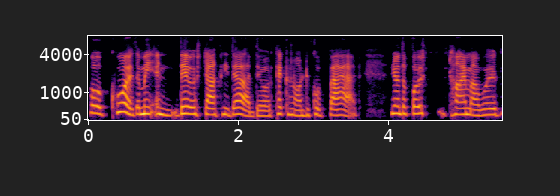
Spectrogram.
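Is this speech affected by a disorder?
Yes: deafness; about 99 percent hearing loss, hearing aids worn whole life, cochlear implant candidate but declined.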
